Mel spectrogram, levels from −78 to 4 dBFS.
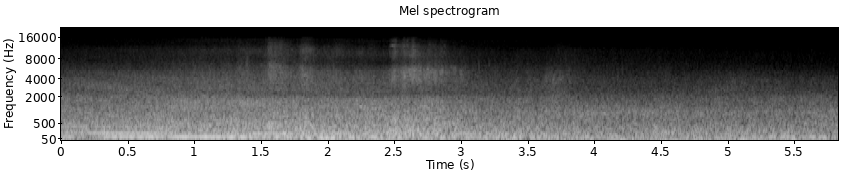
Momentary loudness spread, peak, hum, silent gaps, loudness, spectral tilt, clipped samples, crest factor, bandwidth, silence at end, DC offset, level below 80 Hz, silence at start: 9 LU; -8 dBFS; none; none; -24 LUFS; -6.5 dB/octave; under 0.1%; 16 dB; 15 kHz; 0 s; under 0.1%; -32 dBFS; 0 s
